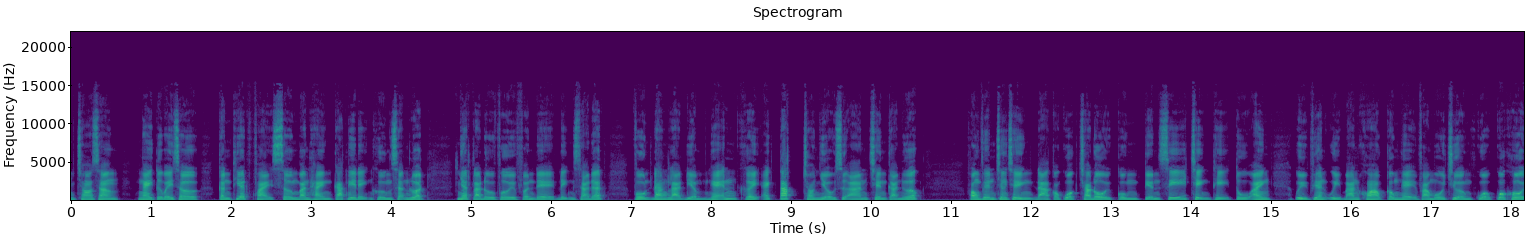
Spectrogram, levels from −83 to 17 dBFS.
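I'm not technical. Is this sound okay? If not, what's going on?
Yes, this speech recording sounds fine, with no dropouts, glitches, distortion or other technical problems anywhere in it.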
